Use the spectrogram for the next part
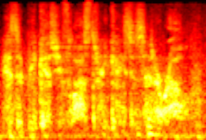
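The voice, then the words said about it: Whispered speech. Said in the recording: “Whispering”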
